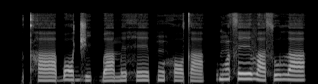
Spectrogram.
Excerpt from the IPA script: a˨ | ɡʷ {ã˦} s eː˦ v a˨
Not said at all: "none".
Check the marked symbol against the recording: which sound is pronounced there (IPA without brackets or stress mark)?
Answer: ã˦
